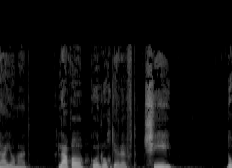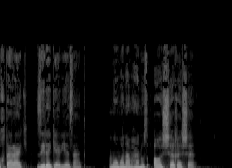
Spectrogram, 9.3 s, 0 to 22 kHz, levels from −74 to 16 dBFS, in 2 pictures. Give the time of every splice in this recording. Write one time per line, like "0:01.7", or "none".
0:01.8
0:02.2
0:02.8
0:05.3
0:06.5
